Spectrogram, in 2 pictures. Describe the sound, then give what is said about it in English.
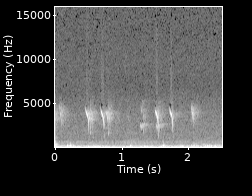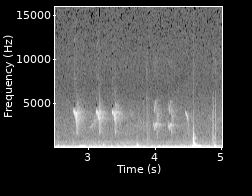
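A lone wild bird calling nearby: many short, high chirps in loose bursts over a low, rumbling background, with one sharp knock near the end. “pointed at the wild bird. Here it comes. One lone bird.”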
